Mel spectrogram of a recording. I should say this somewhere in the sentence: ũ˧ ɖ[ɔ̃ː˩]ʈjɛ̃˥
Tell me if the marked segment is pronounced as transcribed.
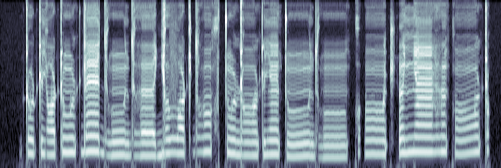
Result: no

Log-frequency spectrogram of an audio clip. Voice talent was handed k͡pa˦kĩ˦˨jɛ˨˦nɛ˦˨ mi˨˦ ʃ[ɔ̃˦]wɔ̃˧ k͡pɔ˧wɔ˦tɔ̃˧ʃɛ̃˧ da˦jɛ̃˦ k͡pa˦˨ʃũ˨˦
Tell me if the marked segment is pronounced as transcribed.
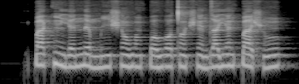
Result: yes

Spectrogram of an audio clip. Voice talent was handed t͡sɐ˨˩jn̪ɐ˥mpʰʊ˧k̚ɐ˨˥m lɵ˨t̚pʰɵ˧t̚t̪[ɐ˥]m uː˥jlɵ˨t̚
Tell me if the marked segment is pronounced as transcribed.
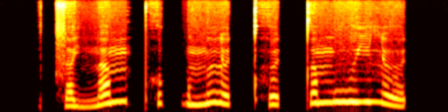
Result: yes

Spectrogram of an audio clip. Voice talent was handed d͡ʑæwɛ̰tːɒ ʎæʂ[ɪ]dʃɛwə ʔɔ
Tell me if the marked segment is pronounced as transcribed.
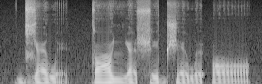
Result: yes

